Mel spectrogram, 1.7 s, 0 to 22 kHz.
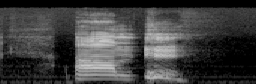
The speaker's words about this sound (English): excuse me for 1 second. Had to clear my throat.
